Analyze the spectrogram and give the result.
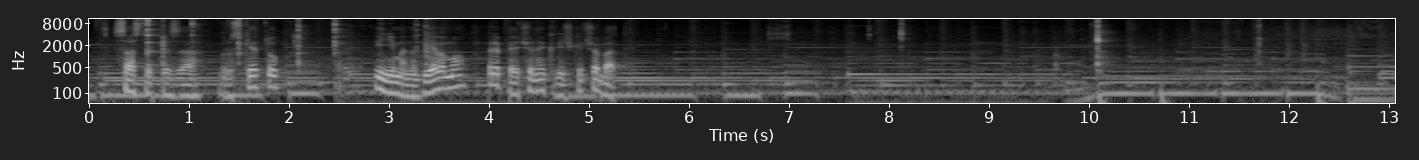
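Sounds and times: background music: 0:00.0 - 0:13.0
metal spoons clinking on glass bowl: 0:00.1 - 0:03.8, 0:07.7 - 0:08.4, 0:09.6 - 0:10.4.

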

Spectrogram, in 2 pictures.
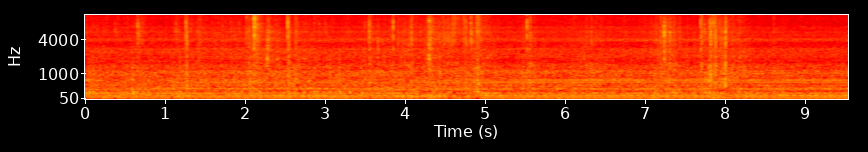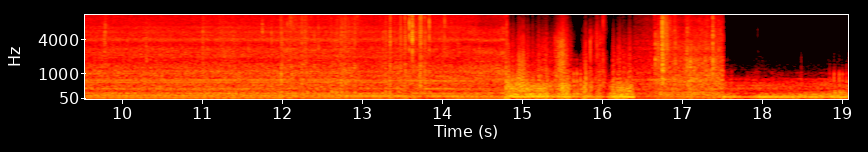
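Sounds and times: bus engine running: 0:00.0 - 0:19.0
clicks and rattles: 0:00.5 - 0:08.3, 0:11.0 - 0:14.2.

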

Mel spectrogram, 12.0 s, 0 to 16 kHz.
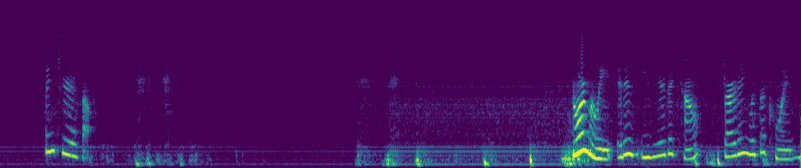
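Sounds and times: low electrical hum: 0:00.0 - 0:12.0
soft low thumps: 0:01.5 - 0:03.2, 0:05.4 - 0:12.0.

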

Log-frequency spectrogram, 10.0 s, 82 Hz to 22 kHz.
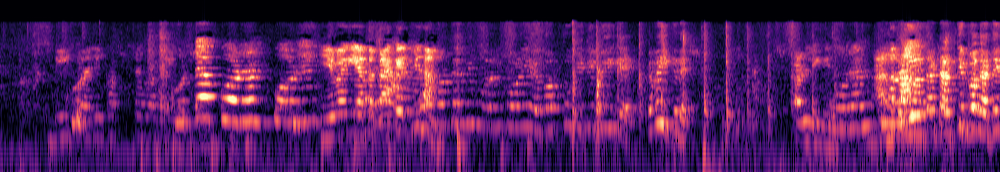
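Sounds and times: people talking: 0:00.4 - 0:07.0, 0:07.9 - 0:10.0.

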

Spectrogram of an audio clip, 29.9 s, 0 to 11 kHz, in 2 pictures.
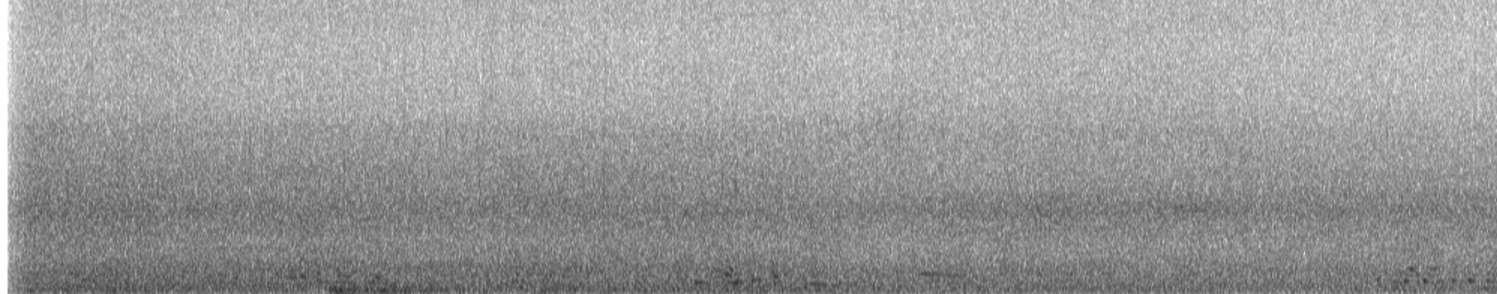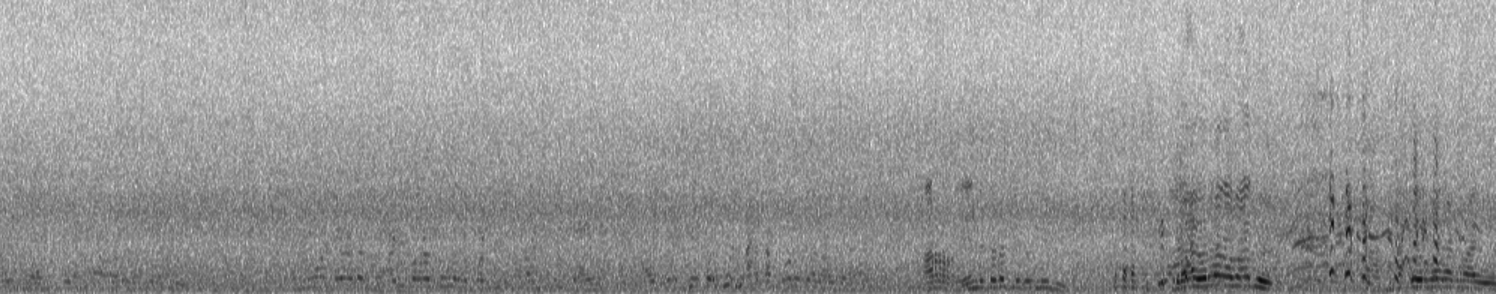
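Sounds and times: floodwater rushing: 0:00.1 - 0:29.9
heavy rain: 0:00.1 - 0:29.9
faint voices: 0:00.5 - 0:29.9.

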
